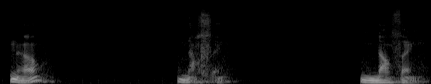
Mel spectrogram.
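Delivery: low, hushed, hesitant reply; meek answer. Acted. Listener answering God's question, meek and hushed. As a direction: answer very softly and low, pausing between words.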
